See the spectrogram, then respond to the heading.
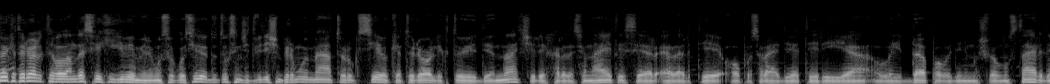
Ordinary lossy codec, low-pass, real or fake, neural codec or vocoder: MP3, 48 kbps; 14.4 kHz; real; none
